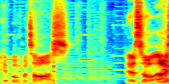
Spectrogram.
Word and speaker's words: Hippopotas: Hippopotas. Yeah. So, I say hippopotas. Hippopotamus. Well, it's close to hippopotamus.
